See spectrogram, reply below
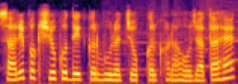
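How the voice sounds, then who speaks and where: A woman's voice: medium pitch, moderate pace, clear, resonant tone, no room sound, dull audio. A woman narrating a scripted cartoon story for children.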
